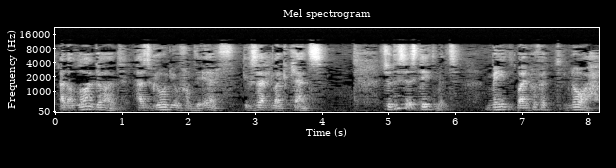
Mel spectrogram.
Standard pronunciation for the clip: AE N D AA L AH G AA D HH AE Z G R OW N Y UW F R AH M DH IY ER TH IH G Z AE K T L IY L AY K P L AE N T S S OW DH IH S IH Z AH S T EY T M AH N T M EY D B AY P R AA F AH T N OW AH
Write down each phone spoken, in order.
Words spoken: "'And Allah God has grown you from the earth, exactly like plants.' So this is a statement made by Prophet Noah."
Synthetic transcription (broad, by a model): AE N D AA L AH G AA D HH AE Z G R OW N Y UW F R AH M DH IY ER TH IH G Z AE K T L IY L AY K P L AE N T S S OW DH IH S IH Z AH S T EY T M AH N T M EY D B AY P R AA F AH T N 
